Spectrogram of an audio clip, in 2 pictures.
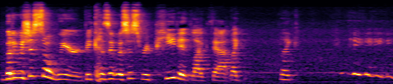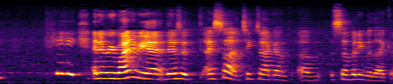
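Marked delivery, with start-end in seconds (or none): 4.5-5.3 put-on high little-kid giggle; eerie child giggle. Recalling the giggle that kept repeating, high child laugh. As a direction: mimic the creepy repeated laugh.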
